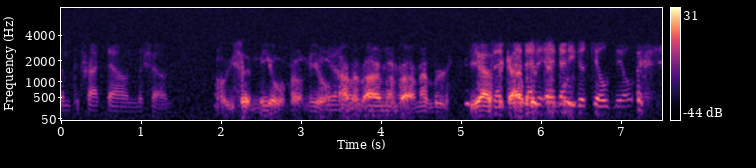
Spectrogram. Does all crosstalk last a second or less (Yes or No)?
No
